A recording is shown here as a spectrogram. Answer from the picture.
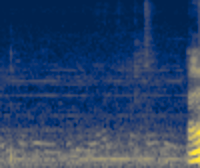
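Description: Near silence: quiet room tone with a faint steady low hum, until a man's voice starts right at the end.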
